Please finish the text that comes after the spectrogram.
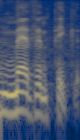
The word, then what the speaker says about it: Mövenpick: Phil Kese is wondering why I said Mövenpick. Well, I know that that's how it's pronounced.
